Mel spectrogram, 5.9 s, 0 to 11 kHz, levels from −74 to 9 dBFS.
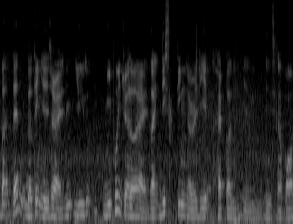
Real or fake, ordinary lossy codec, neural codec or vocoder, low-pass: real; none; none; none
